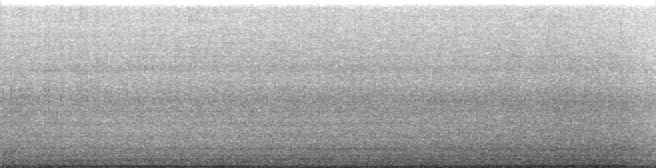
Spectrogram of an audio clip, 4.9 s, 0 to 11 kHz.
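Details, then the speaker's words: AMC Ambassador just after swapping its bad transmission for a used Chrysler TorqueFlite from a 1974 Ambassador; accelerating through the gears with clean rev drops, firm shift shock and no slipping into third: normal automatic transmission shifts. "we're gonna go through the gears and it really does sound and feel much better check it out"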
